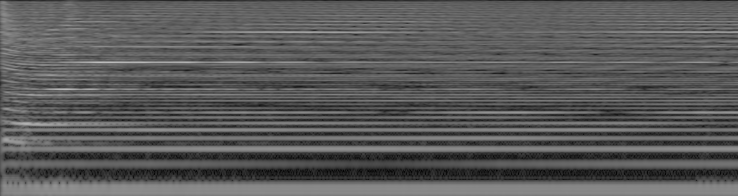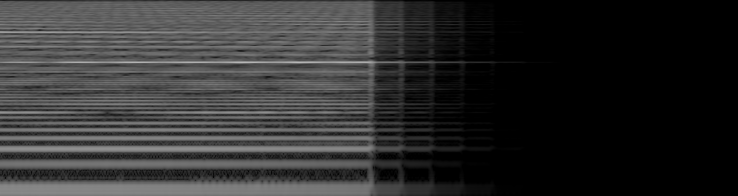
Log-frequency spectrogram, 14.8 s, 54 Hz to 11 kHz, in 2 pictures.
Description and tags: Leading Dirtyness - C2
This is a sample from my Q Rack hardware synth. It is part of the "Q multi 009: Leading Dirtyness" sample pack. The sound is on the key in the name of the file. A hard, harsh lead sound.
electronic, hard, harsh, lead, multi-sample, synth, waldorf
